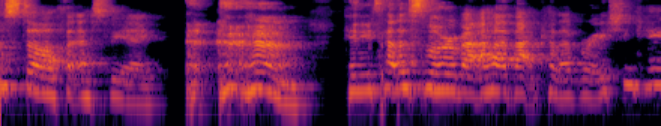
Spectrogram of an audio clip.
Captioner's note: clears throat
